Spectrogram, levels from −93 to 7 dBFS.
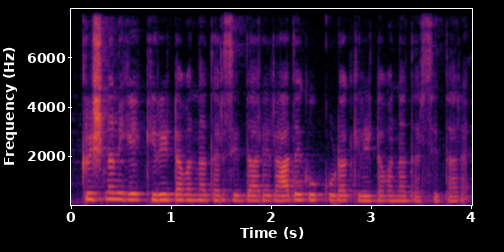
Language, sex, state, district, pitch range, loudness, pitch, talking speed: Kannada, female, Karnataka, Shimoga, 195-225 Hz, -32 LUFS, 210 Hz, 105 wpm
